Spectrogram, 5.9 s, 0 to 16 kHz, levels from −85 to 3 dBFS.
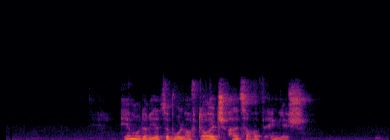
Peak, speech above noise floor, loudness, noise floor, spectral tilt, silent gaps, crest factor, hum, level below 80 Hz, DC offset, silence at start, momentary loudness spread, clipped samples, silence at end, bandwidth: -16 dBFS; 34 dB; -33 LUFS; -67 dBFS; -5.5 dB/octave; none; 20 dB; none; -56 dBFS; under 0.1%; 1.8 s; 11 LU; under 0.1%; 0.15 s; 7.4 kHz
